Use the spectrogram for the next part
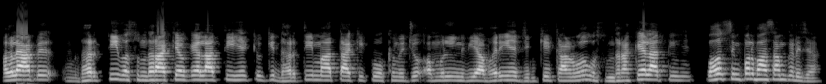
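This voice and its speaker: The audio is dull, but the woman's medium-pitched voice comes through smooth with fairly even intonation. She's leading an online exam-prep session, calling her students "beta," reading each question, often repeating it, and answering quickly with explanation.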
